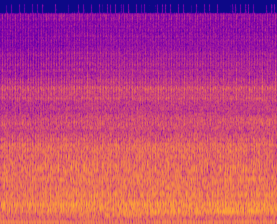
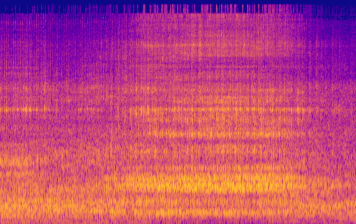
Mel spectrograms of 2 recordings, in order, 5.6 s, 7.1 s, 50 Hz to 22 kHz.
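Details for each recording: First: Jeep Renegade 2.0 MultiJet diesel after repair of a deep droning engine noise: even idle with steady light clatter, about four beats a second, droning gone; sounds normal. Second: Jeep Renegade 2.0 MultiJet diesel at idle: steady regular clock-clock knock about three times a second, seeming to come from the accessory belts; engine knocking noise, cause not yet confirmed, belt removal test next.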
